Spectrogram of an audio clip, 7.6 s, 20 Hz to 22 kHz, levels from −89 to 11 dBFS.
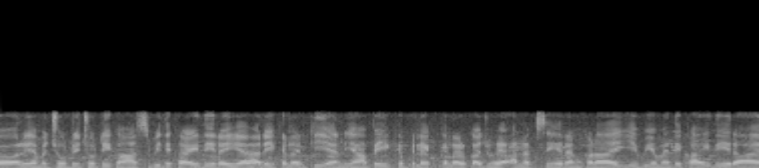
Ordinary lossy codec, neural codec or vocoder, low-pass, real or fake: none; none; 7.2 kHz; real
